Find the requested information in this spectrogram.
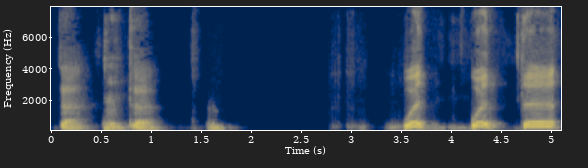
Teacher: Hamsnya kurang ya, sifat hamsnya kurang di huruf ta. Watta. Nafasnya, udaranya.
